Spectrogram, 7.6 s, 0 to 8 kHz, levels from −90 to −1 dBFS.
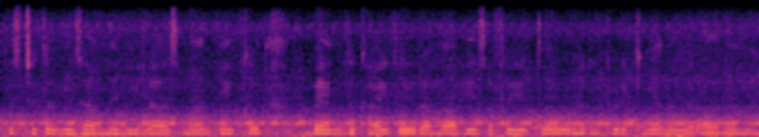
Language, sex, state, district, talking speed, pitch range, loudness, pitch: Hindi, female, Goa, North and South Goa, 160 wpm, 210-230 Hz, -29 LUFS, 225 Hz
